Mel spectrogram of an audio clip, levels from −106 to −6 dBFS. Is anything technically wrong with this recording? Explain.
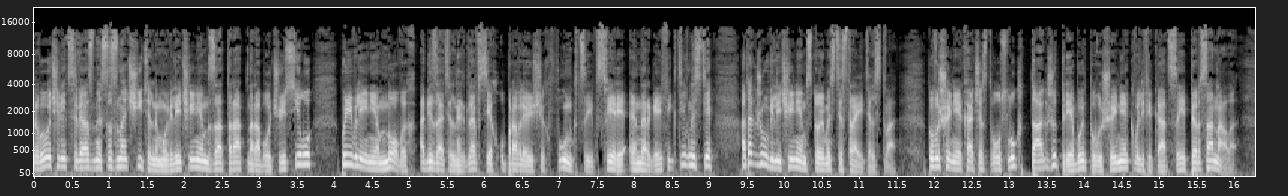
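Yes, two things. Throughout, the speech sounds dull, with a gurgling, granular edge. That's likely MP2 compression at a low rate, maybe around 80 kbps. Layer II starves its 32 sub-bands of bits, so upper bands drop out and the remaining ones get coarsely quantised.

There's also DAB burbling: a brief burble at 8.21 s and a longer one from 14.43 to 14.52 s. It sounds like a few frames' worth of bit errors, well under a percent, slipping past error correction and putting short blips of noise into individual sub-bands.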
